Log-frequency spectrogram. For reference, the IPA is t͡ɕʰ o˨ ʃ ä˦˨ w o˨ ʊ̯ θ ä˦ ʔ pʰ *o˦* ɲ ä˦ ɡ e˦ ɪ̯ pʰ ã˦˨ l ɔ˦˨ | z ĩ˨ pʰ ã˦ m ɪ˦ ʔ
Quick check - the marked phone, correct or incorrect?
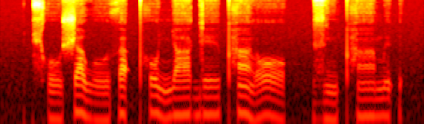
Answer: incorrect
